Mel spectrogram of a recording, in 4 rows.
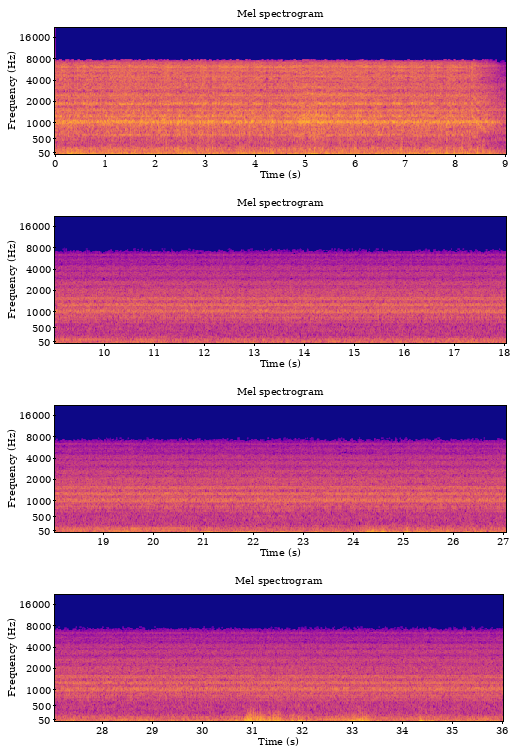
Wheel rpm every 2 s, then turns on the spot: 160, 160, 160, 160, 80, 0, 0, 0, 0, 0, 0, 0, 0, 0, 0, 0, 0, 0.
none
